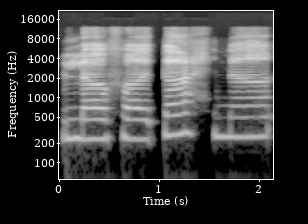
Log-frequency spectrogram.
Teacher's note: वाज़े कीजिए, middle of हलक से अदा कीजिए, ठीक है, लफतहना, ना आपका अलिफ मदिया है, आपको पूरा टू काउंट पढ़ना है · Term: हम्स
